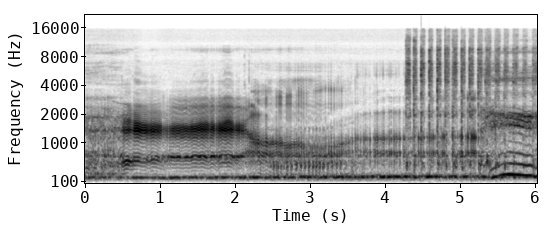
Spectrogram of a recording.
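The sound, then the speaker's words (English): A voice on a CD track of spooky sounds mimics a bat, starting with drawn-out, wavering vocal tones and breaking into a rapid, high-pitched fluttering chatter of clicks over the last couple of seconds. “I think that's a bat.”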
